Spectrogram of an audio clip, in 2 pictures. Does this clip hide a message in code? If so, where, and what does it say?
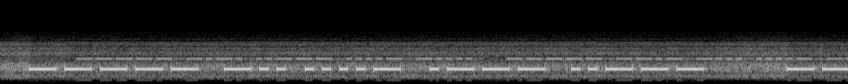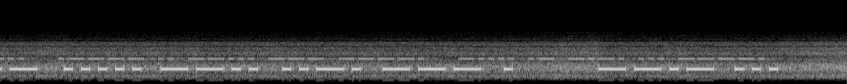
Yes: Morse code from 0.2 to 16.3 s, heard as two keyed tones, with radio static and room echo. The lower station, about 14 wpm, 720 Hz: 0D4J2 O5ZFOE QS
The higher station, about 24 wpm, 1240 Hz: 0C246 0QB4B 1I7O9 6ACS9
